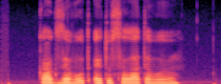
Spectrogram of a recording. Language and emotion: Russian, neutral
